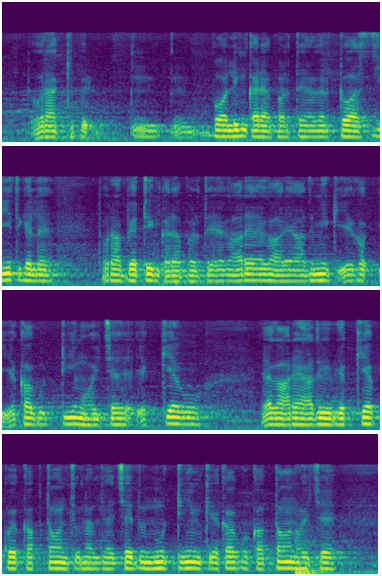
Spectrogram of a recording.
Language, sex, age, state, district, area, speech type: Maithili, male, 18-30, Bihar, Begusarai, rural, spontaneous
